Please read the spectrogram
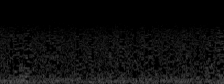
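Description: Faint steady hiss with a low hum underneath: the background noise of a speech recording during a pause.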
